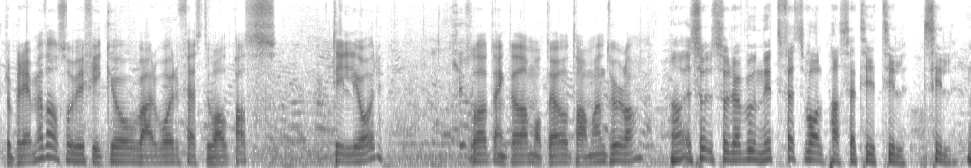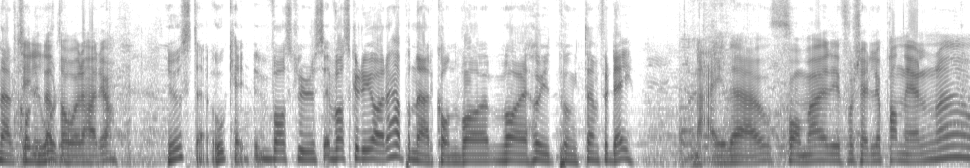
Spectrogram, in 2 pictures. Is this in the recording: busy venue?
yes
